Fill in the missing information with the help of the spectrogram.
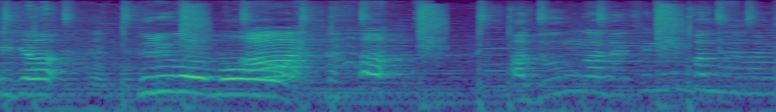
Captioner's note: haha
